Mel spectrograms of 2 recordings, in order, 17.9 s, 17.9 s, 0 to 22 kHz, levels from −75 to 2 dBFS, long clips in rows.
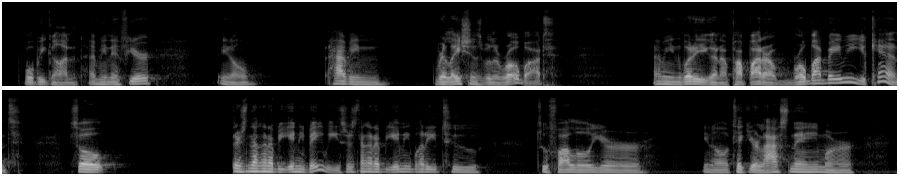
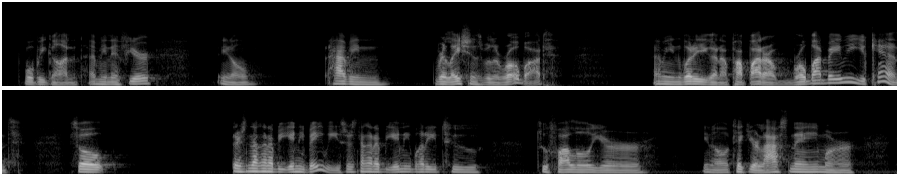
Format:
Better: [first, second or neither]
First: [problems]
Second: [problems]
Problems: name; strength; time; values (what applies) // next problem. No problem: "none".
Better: first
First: none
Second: muffled; very slightly; fading above 4 kHz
